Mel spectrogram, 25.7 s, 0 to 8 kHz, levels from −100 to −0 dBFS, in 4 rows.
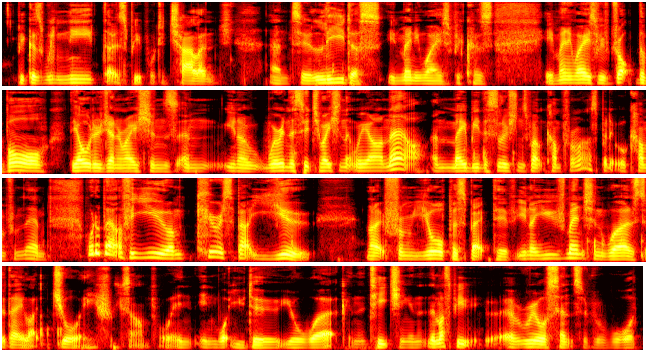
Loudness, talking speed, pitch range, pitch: -20 LUFS, 210 wpm, 105-125 Hz, 115 Hz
